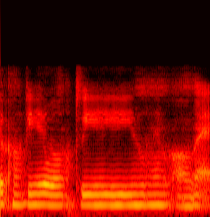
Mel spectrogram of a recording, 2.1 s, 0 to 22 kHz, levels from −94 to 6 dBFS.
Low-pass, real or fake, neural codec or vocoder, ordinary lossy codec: 7.2 kHz; fake; codec, 16 kHz, 0.5 kbps, FreqCodec, larger model; none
